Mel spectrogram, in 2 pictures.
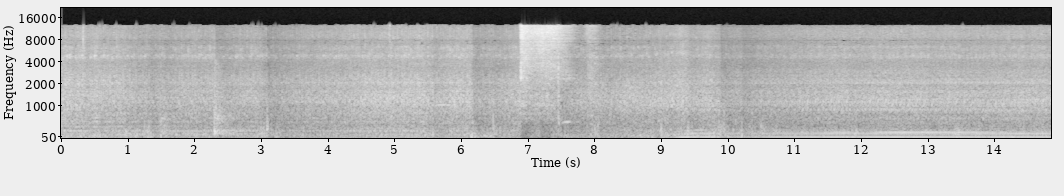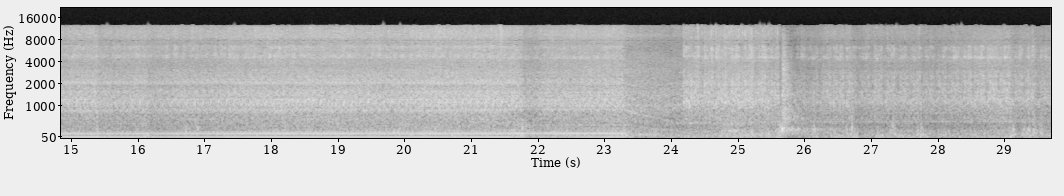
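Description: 1995 GMC TopKick dump truck's Caterpillar 3116 six-cylinder turbo diesel running, with a short hiss of air from the air-brake system about seven seconds in. For about fourteen seconds in the middle the engine settles into a steadier, heavier drone with a steady hum, then returns to its earlier, rougher note.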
